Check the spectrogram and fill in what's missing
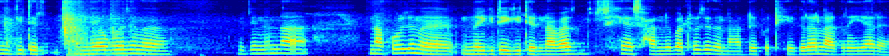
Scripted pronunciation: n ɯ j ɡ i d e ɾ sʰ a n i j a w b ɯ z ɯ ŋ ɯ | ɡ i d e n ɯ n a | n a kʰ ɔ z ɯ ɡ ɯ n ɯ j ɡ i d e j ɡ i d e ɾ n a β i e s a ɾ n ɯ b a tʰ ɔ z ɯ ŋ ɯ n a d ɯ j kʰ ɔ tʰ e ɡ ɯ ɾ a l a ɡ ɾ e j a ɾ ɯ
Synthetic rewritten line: n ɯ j ɡ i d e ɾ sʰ a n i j a w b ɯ z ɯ ŋ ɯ | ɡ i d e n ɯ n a | n a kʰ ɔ z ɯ ŋ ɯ n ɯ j ɡ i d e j ɡ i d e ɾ n a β a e s a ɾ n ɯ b a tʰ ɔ z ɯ ŋ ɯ n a d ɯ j kʰ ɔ tʰ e ɡ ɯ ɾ a l a ɡ ɾ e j a ɾ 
